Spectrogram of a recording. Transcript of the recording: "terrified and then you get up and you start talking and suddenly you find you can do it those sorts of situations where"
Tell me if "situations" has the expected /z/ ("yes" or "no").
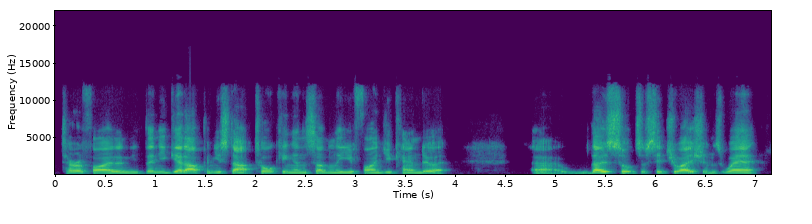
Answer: yes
